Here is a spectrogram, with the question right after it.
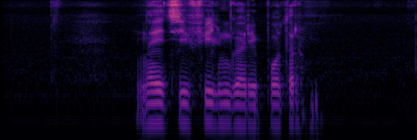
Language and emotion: Russian, neutral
